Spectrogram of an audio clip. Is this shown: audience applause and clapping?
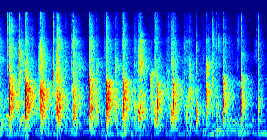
yes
